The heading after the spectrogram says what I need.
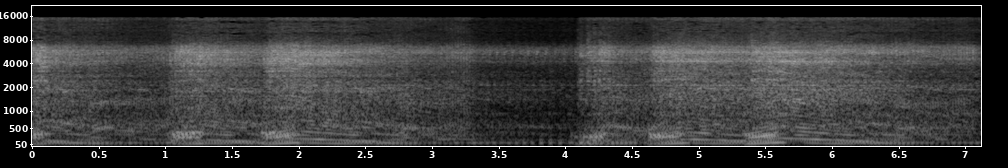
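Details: Motorcycle that had strong battery, fuel, spark and compression but wouldn't start and stalled, now running after spark plug cleaning; quick throttle blips, pitch rising and falling; odd pink watery fuel suspected, intermittent stalling being checked.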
